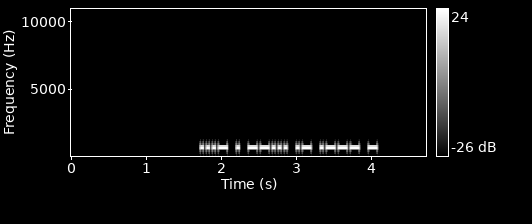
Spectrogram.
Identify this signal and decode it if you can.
Morse code, heard as a keyed tone, about 30 wpm, 700 Hz. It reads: VE7AJT
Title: DXCC-100 Call Signs - 6 Characters - Repeated 2x - 30wpm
